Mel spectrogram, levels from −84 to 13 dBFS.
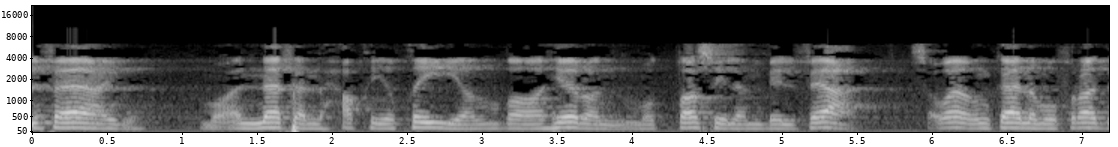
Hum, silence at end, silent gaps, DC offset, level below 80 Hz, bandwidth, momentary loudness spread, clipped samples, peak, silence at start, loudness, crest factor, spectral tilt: none; 0 s; none; under 0.1%; -34 dBFS; 6.6 kHz; 14 LU; under 0.1%; 0 dBFS; 0 s; -15 LUFS; 16 dB; -5 dB/octave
